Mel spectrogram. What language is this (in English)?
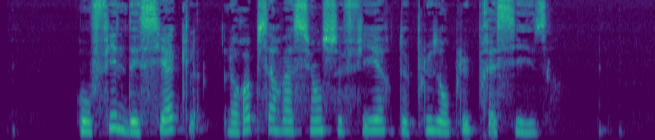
French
